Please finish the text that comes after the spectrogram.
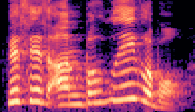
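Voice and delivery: high and stretched-out disbelief; can't believe what just happened; stunned disbelief. Retold or imitated. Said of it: "I'm sitting there thinking".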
